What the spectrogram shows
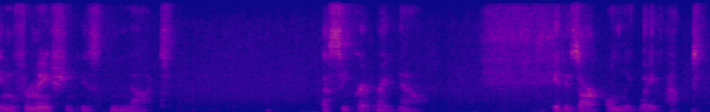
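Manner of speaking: barely audible hushed whisper under the breath. Speaking in character to her, barely audible: speaking quietly under his breath. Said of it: "as quietly as possible under his breath goes".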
